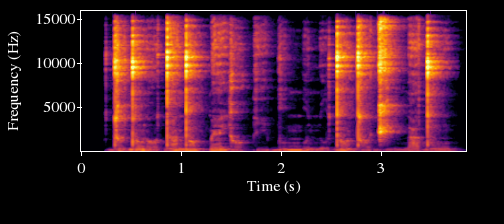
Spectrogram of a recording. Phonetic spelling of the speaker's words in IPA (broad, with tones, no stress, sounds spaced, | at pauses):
d u˦ d ũ˦˨ ɾ ɔ˨ d ã˨˦ d ɔ̃˦˨ k͡p ɛ̃˧ j ɔ˨ k i˨˦ b u˦ m u˦˨ n u˨˦ d ɔ̃˦˨ d ɔ˨ d͡ʒ i˨ n a˧ d ũ˧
